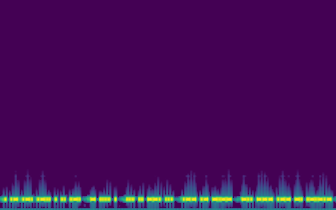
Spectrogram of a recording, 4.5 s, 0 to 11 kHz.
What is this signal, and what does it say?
Morse code, heard as a keyed tone, about 64 wpm, 600 Hz, with radio noise. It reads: EARLEIR THE SIGS WAY DOWN.
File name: archived / CRSnet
